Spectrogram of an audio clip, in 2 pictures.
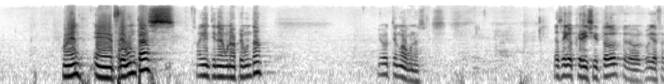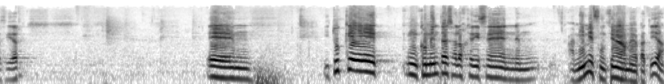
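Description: A man speaks to an audience through a microphone in a large echoing hall, in short bursts with pauses.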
